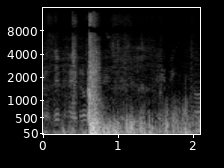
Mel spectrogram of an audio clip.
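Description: A Nissan X-Trail's rear side door slamming shut once, a single sharp, loud bang a little over half a second in that rings briefly as it dies away.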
